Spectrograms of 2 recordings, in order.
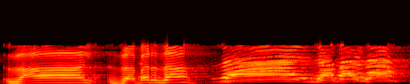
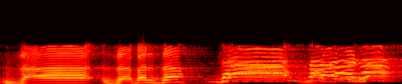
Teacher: زال کو ہم باریک پڑھیں گے اور زوں کو ہم موٹا کر کے پڑھیں گے، کیونکہ زوں حروف مستعاریہ میں سے ہے۔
